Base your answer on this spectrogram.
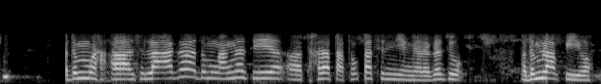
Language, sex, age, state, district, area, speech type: Manipuri, female, 60+, Manipur, Imphal East, rural, conversation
